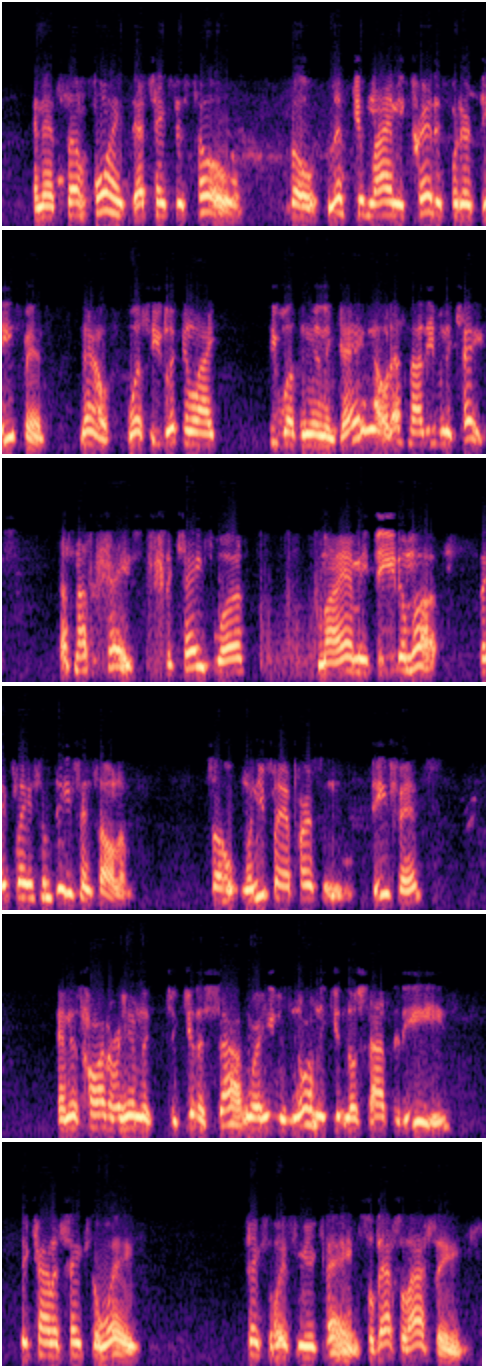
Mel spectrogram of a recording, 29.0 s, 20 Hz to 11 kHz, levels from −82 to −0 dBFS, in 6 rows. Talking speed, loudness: 185 wpm, -9 LUFS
